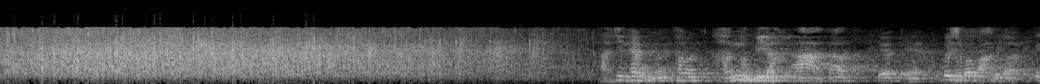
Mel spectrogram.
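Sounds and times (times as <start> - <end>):
sustained audience applause: 0.0 - 6.0
speech: 6.1 - 10.3.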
